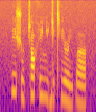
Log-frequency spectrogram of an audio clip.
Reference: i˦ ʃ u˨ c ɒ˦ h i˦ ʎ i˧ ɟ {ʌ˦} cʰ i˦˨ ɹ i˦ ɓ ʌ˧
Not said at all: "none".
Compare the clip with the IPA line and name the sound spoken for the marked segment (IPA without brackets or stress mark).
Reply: ʌ˦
